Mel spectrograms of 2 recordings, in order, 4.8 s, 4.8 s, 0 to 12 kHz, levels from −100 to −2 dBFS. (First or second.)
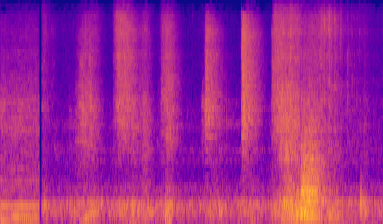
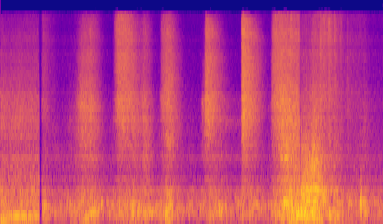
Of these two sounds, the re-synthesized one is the second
